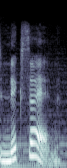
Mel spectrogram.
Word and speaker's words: Nyxerin: After a lot of back and forth, we settled on Nyxerin, pronounced Nixon.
